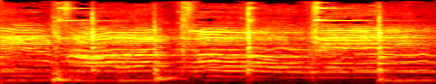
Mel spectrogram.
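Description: Hindu devotional song: a voice singing a chant-like melody over a steady low drone, with repeated drum strokes.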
